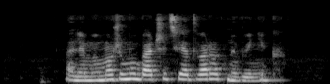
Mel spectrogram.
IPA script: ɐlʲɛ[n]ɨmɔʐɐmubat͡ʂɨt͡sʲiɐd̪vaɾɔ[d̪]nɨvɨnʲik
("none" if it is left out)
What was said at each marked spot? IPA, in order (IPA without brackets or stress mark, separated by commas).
m, t̪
